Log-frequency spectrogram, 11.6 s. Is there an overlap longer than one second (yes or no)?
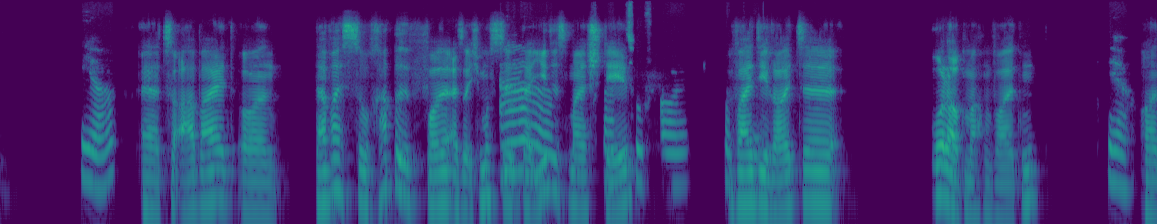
yes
